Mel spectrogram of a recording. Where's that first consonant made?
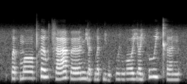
lips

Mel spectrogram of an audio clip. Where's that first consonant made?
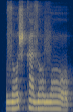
tongue tip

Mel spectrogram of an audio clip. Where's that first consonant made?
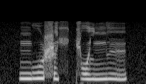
velum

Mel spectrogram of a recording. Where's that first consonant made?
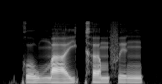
velum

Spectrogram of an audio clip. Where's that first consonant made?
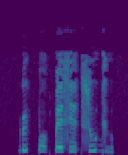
retroflex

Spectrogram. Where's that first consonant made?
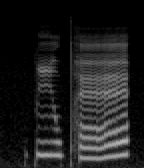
lips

